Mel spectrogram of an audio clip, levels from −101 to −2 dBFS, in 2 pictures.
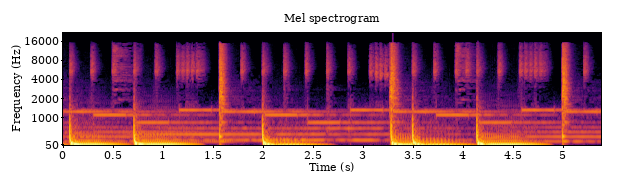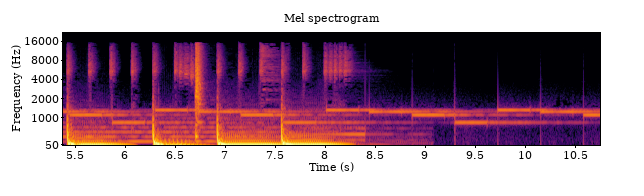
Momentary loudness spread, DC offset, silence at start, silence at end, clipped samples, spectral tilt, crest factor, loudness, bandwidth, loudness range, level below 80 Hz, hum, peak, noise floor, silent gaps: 23 LU; under 0.1%; 0 s; 0 s; under 0.1%; -6 dB/octave; 12 dB; -16 LUFS; 14.5 kHz; 3 LU; -14 dBFS; none; 0 dBFS; -37 dBFS; none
